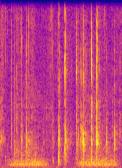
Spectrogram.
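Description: Faint, scattered small clicks and ticks of a hand screwdriver turning the Phillips screws out of a crossbow's side plates, heard over a nearly silent room.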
